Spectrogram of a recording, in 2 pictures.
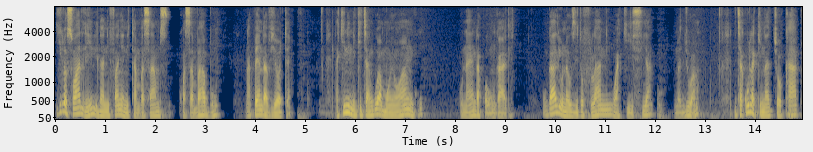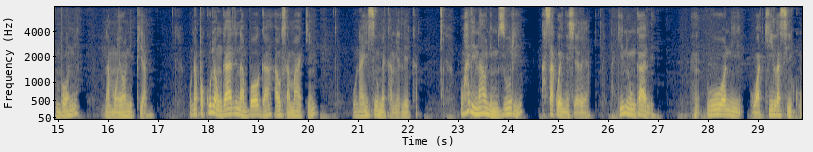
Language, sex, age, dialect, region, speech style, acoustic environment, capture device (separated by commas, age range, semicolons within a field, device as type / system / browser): Swahili, male, 25-34, Kenya - Nairobi Sheng-influenced, Kenya, relaxed, nature; silence, mobile / Linux / Chrome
